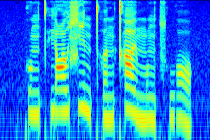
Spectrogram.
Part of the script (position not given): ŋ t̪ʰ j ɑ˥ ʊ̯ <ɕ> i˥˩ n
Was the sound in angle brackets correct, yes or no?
yes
